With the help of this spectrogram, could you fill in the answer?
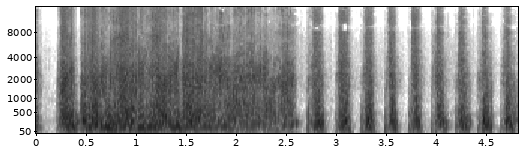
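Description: A black-gloved hand rubs and scrapes a soft, palm-sized pink sponge with a glittery plastic-mesh cover over the top of a mic grille. It makes a dense, rough, broadband scratching that runs steadily for about two and a half seconds, then breaks into quick, separate scrubbing strokes at roughly four per second.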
